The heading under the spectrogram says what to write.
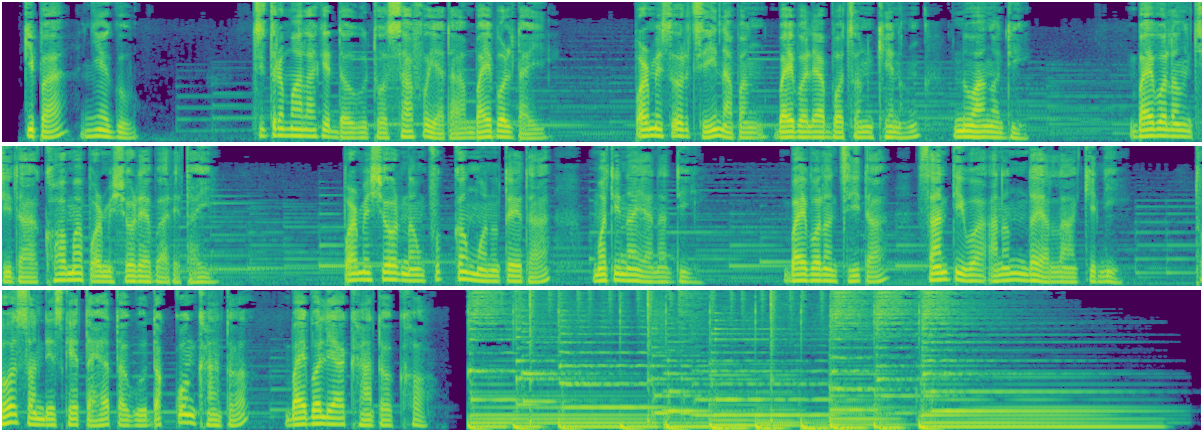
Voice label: good news newari bhaktapur

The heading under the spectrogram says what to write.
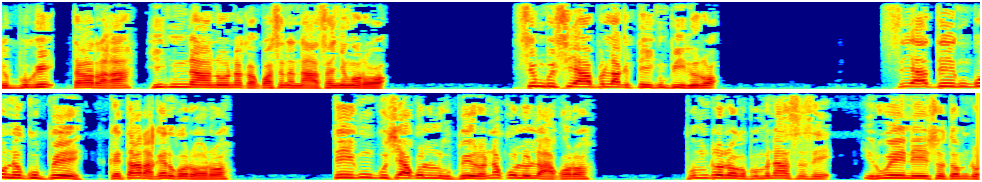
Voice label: good news, kabiye bible

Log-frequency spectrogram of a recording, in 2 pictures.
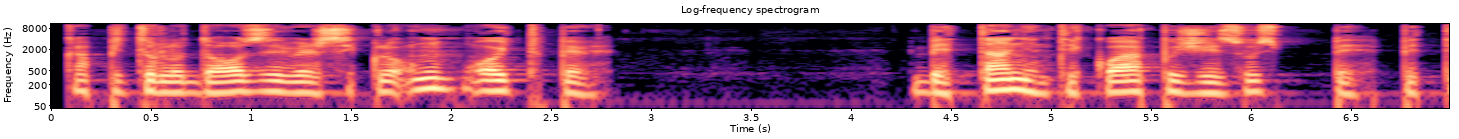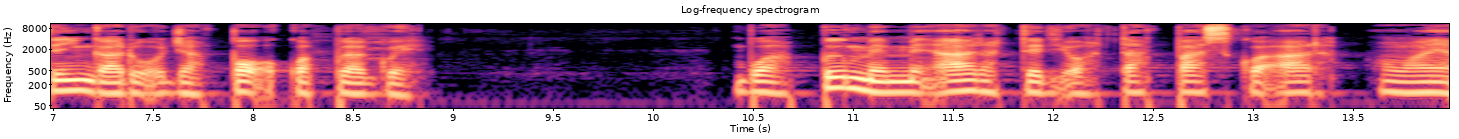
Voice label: john guarani mbya, bible

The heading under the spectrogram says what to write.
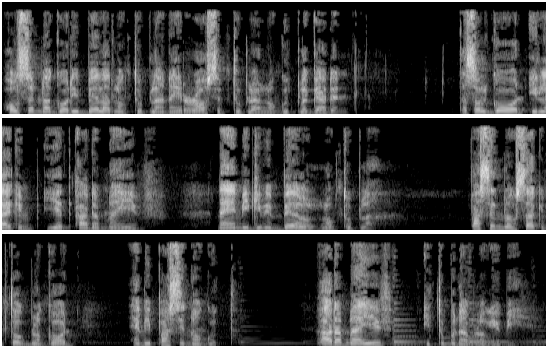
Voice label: tok pisin; png nt drama; can god forgive me

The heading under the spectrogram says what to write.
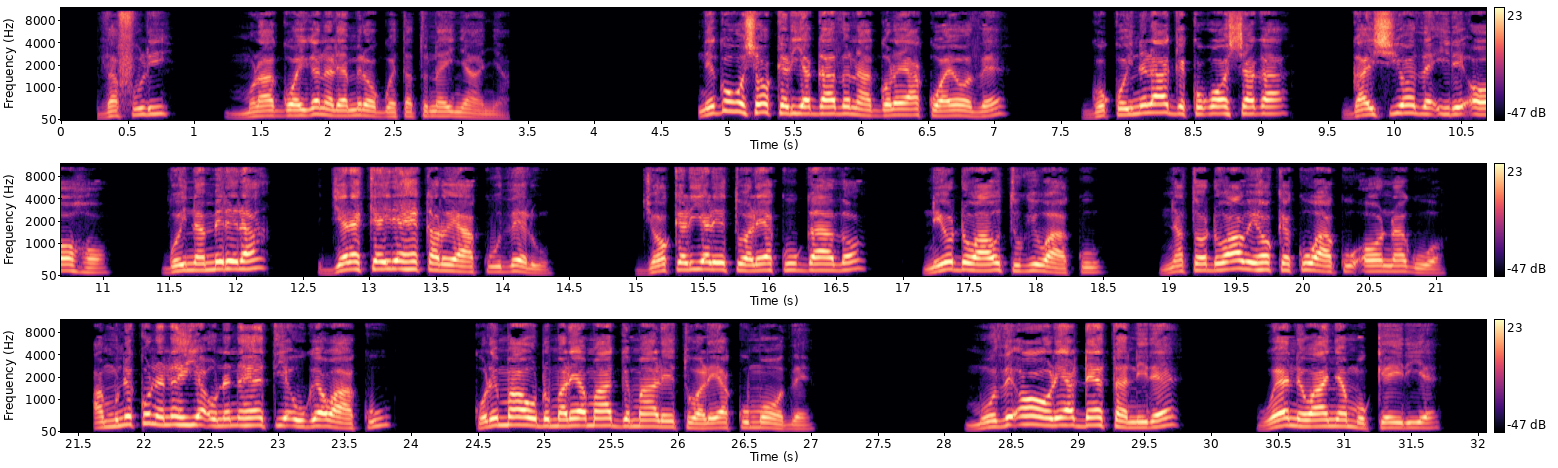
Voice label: psalms, gikuyu drama

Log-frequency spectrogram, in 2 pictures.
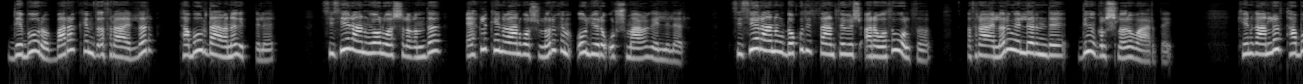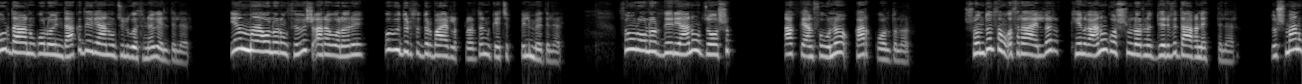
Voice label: turkmen, ot drama; institute for bible translation; servants of god

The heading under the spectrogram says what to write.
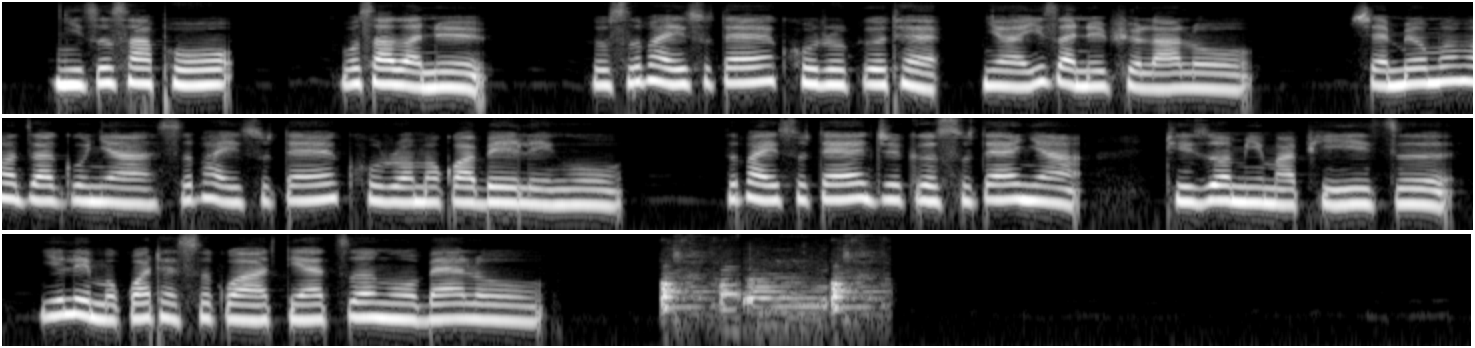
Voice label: good news lisu southern, drama

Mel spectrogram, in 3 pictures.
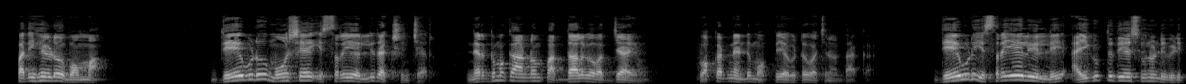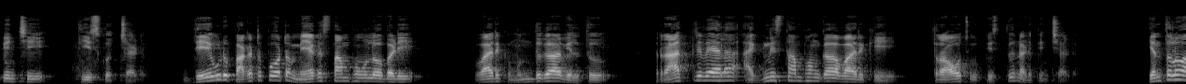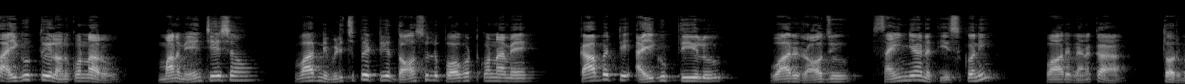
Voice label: telugu bangladesh; mighty men of god

